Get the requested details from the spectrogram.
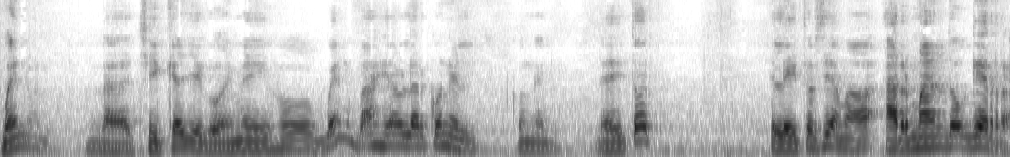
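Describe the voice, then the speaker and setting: A man speaks at a medium pitch with a dark, mellow tone and ordinary pitch variation. His moderate pace is broken by long, frequent pauses. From Colombia. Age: 60s. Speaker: journalist. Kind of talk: interview. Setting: live stream.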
